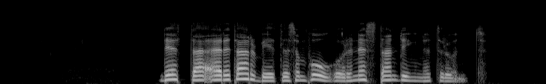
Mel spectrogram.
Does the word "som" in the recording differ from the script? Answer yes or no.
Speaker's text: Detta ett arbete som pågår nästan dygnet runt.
no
